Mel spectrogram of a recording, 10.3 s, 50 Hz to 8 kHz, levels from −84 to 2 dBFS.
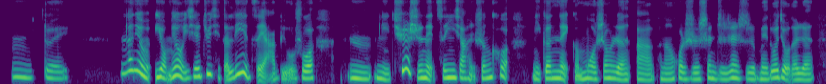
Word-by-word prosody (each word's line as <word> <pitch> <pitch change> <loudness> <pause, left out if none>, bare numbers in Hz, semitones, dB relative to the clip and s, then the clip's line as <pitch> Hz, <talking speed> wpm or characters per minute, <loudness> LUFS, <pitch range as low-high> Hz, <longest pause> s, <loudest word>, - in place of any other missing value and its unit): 嗯， 225 -3 -2
对。 200 0 -5 0.6
那 360 +6 +1
你 425 - +4
有 275 - +5
有 230 -2 +4
没 235 - +1
有 270 - +5
一 190 - -3
些 245 +4 +3
具 310 +6 +2
体 300 - -10
的 - - -2
例 345 +4 +4
子 220 - -4
呀？ 165 - -2
比 195 - -7
如 - - -3
说， 200 -1 +2 0.4
嗯， 190 -3 0
你 185 -6 -1
确 435 - +3
实 205 - +1
哪 195 -4 +3
次 210 - -3
印 215 0 +6
象 200 -2 -1
很 - - -4
深 195 +2 0
刻， 255 +2 -2 0.3
你 - - -3
跟 195 +3 +2
哪 190 -2 +2
个 - - -5
陌 190 0 +1
生 200 +2 0
人 165 -3 0
啊， 160 -3 -3
可 175 - -8
能 170 +1 -2
或 195 0 -1
者 - - -2
是 175 -1 -3
甚 190 +2 -2
至 175 -1 -4
认 205 +3 +1
识 180 -2 -3
没 175 -1 -1
多 205 +4 +3
久 215 - +2
的 160 +1 -1
人， 160 +2 -1
200 Hz, 300 characters per minute, -22 LUFS, 180-220 Hz, 0.6 s, 印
